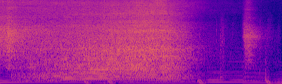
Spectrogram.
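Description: A Yamaha Mio scooter engine runs loud and close with steady revving, its throttle apparently sticking on its own, before the idle drops and settles near the end.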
